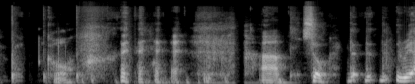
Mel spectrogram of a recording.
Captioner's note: laughing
